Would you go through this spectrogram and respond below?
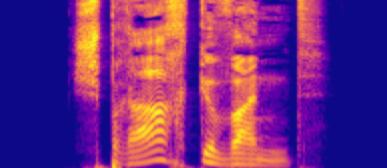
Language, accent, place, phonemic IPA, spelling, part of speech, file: German, Germany, Berlin, /ˈʃpʁaːχɡəˌvant/, sprachgewandt, adjective, De-sprachgewandt.ogg
- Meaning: articulate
